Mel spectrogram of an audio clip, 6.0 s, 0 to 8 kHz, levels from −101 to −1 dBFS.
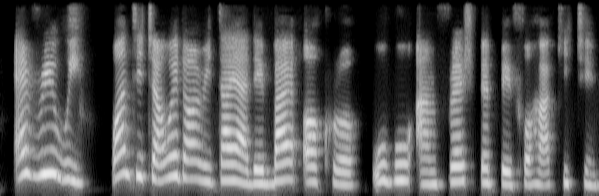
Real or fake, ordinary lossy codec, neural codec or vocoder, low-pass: fake; none; codec, 24 kHz, 0.9 kbps, WavTokenizer, large speech release; 7.2 kHz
